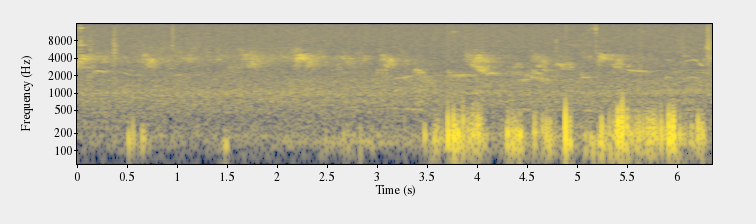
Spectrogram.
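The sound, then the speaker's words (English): Faint birdsong of a blackbird, with short whistled phrases repeating throughout, and a second blackbird answering it. In the second half, louder low thumps and rustling partly cover the song. “There's a blackbird.”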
